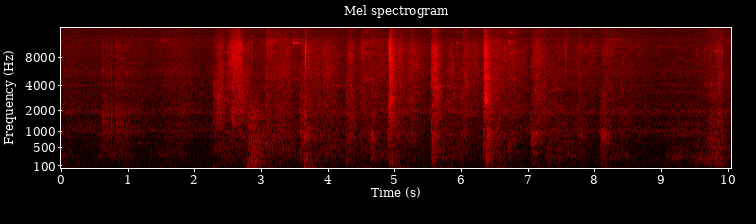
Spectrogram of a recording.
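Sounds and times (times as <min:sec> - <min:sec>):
soft footsteps on mats: 0:02.3 - 0:08.5.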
